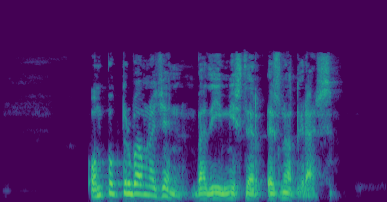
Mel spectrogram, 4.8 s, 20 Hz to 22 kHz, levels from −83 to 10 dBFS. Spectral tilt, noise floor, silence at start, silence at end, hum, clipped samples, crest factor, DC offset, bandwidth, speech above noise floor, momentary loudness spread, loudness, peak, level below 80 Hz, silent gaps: -5.5 dB/octave; -74 dBFS; 1.1 s; 0.7 s; none; under 0.1%; 16 dB; under 0.1%; 7.8 kHz; 58 dB; 8 LU; -17 LUFS; -2 dBFS; -52 dBFS; none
